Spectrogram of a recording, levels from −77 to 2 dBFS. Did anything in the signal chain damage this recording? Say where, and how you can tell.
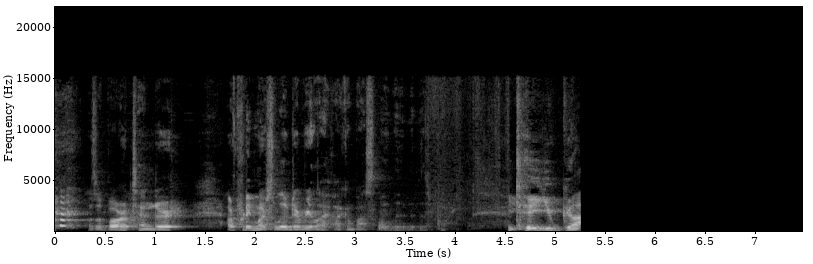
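Yes. There is an audio dropout to silence from 5.25 s to the end of the clip. The sound stops mid-flow and is replaced by silence, with no room tone. That points to the input stage. The device or link was likely lost while the recorder kept writing samples.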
